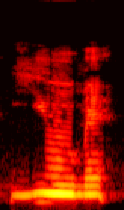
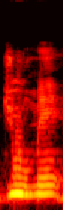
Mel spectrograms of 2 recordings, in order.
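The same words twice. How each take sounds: First: The y sound is soft, like an i. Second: The y sound is hard and strong. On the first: The speaker calls it right. "es yume. Yumen suave" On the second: The speaker calls it wrong. "No es yume"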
